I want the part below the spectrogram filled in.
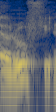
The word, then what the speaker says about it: Luffy: E assim, quando a gente lançou na Conrad, a nossa tradutora Drixada, ela falou assim, ó, a pronúncia é exatamente como a Pá fez. É, é Ruffy. Ruffy.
